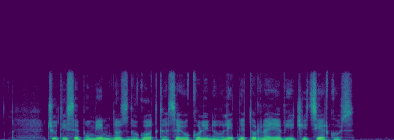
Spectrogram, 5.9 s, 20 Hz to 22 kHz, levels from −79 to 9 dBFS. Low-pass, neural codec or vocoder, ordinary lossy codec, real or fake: 10.8 kHz; codec, 24 kHz, 3.1 kbps, DualCodec; none; fake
